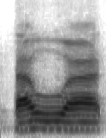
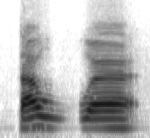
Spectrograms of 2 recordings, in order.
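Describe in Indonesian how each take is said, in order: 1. Bunyi w yang dobel diucapkan biasa, tanpa penekanan. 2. Bunyi w yang dobel diucapkan dengan sedikit penekanan. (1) "Jangan dibaca tawa" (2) "maka kita akan sedikit dinabarkan"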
